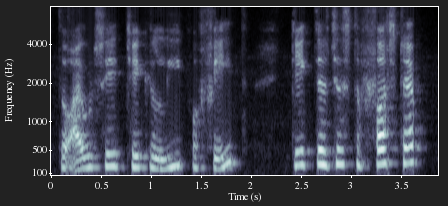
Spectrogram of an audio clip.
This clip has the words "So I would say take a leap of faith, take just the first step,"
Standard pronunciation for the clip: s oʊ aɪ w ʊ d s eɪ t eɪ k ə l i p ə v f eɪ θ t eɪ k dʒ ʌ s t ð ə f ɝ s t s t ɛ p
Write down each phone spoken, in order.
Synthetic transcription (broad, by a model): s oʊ aɪ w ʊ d s eɪ t eɪ k ə l i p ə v f eɪ t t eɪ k dʒ ʌ s t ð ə f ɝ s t s t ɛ p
